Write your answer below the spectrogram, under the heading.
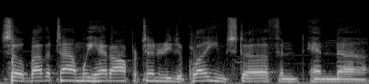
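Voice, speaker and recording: This man has a normal speaking voice. He talks at a moderate pace with ordinary pitch variation. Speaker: country singer. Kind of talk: interview answer.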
